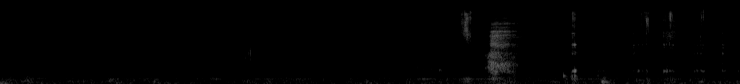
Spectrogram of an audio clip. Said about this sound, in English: A little sip.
